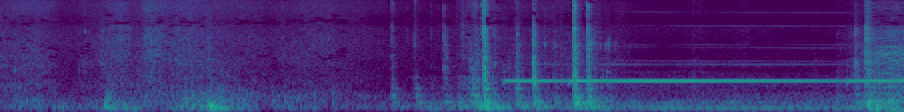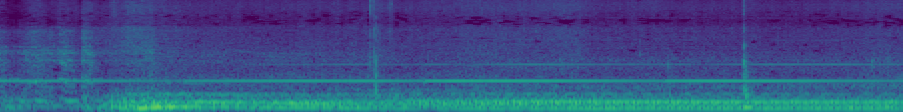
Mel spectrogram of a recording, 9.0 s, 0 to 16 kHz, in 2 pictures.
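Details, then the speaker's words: 2006 Chrysler 300 after serpentine belt drive work, started the next cold morning, engine cover on, after the owner's complaint of loud belt squeal on cold startups: brief crank, steady even idle, no belt squeal; normal cold start and idle. "So far, so good. I'm not hearing anything. Sounds good to me."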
